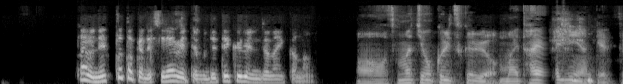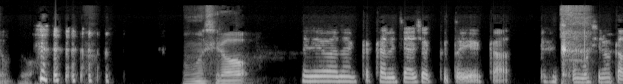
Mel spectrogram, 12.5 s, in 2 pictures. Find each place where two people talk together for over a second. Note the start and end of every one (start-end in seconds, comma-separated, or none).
none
